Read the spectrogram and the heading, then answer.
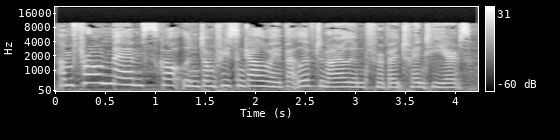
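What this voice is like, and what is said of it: Scottish accent with Irish influence. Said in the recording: “It's a lovely accent. Very nice.”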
